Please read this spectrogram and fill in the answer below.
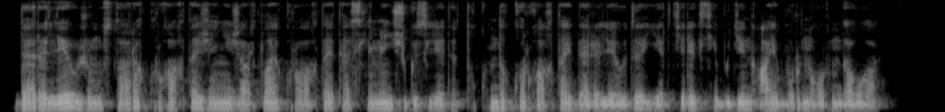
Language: Kazakh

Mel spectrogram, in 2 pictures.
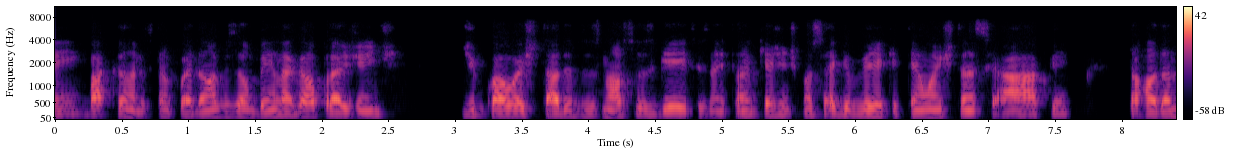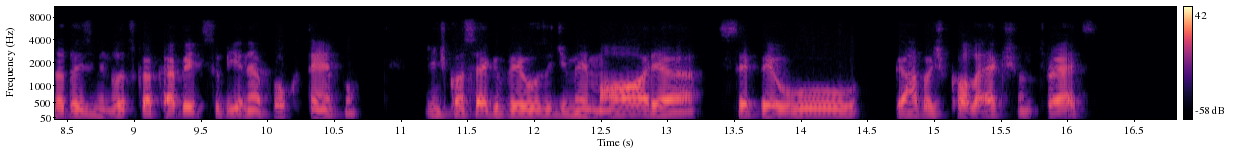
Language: Portuguese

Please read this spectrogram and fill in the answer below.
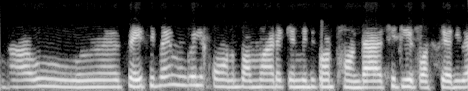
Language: Odia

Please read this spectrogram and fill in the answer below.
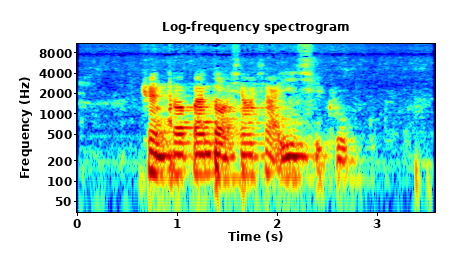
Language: Chinese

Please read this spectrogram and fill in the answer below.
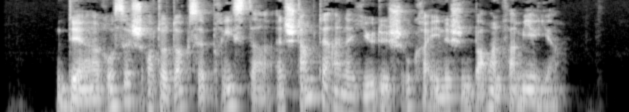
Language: German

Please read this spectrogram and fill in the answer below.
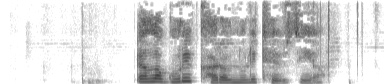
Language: Georgian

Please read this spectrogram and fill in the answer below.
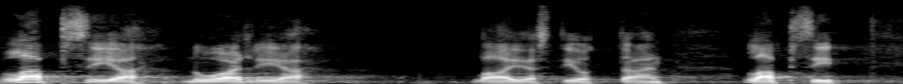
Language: Finnish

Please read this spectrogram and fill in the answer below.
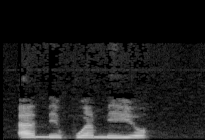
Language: Aja (Benin)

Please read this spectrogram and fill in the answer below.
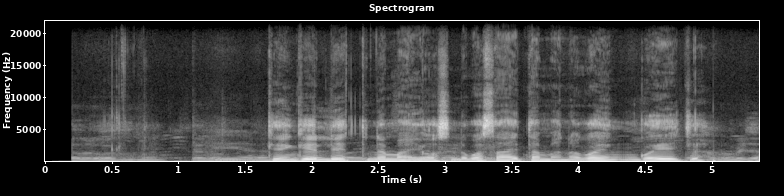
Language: Kalenjin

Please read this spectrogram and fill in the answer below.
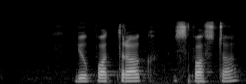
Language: Nepali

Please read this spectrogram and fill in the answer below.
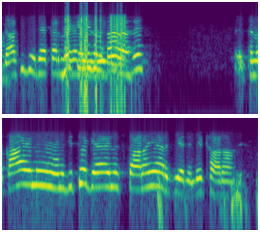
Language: Punjabi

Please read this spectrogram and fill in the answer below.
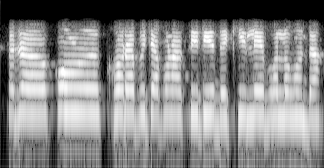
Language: Odia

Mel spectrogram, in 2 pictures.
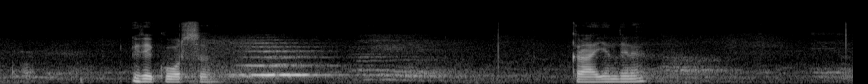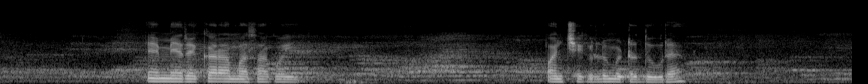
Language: Dogri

